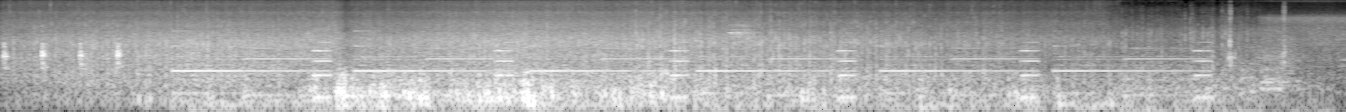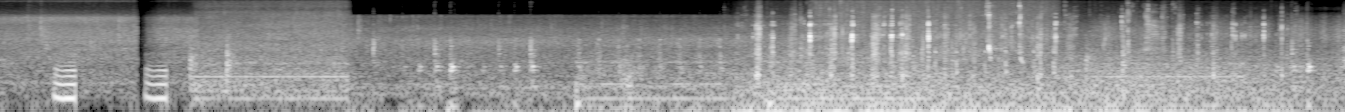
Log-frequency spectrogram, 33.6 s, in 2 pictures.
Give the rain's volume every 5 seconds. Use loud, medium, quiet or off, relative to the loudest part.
loud, loud, medium, quiet, quiet, quiet, quiet.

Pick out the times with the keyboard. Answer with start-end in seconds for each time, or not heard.
not heard.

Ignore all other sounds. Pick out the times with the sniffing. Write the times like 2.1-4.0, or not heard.
not heard.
